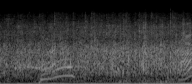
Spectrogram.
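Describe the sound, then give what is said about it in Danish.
Audience applause as a comedian comes on stage at a Danish stand-up show. Fairly quiet, continuous clapping is heard, with a voice speaking over it. “så giv en stor hånd til Lis Rytter!”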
